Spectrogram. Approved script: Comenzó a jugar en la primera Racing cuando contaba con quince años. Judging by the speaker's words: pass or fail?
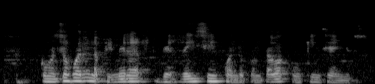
fail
